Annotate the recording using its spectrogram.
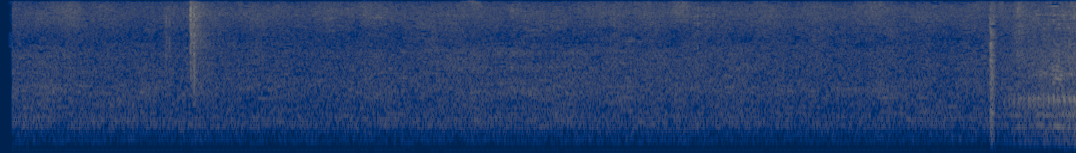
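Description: A large audience murmurs and chatters in a big echoing hall.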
